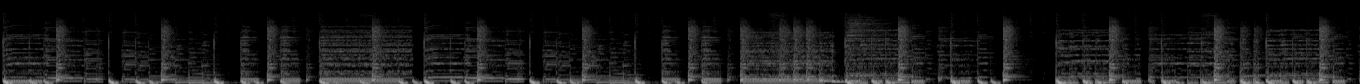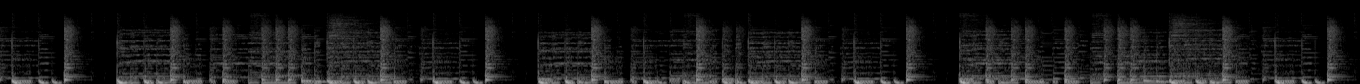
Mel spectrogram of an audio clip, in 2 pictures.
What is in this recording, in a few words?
funk demo song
